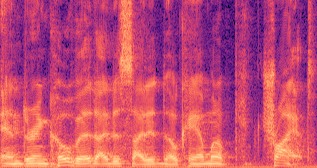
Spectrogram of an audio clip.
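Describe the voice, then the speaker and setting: A man talks moderately fast in a fairly low voice while noticeable background noise carries on. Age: 60s. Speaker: health vlogger. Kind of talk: casual monologue to camera. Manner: conversational with hesitations.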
